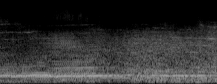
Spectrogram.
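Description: V8 Supercars race at Sandown in 2010, their engines a steady, fairly distant roar with a constant high whine that holds through the moment, with no voices over it.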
